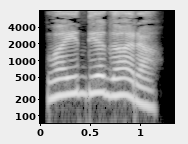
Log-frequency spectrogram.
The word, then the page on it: ವೈದ್ಯಕಾರ: vaidyakāra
